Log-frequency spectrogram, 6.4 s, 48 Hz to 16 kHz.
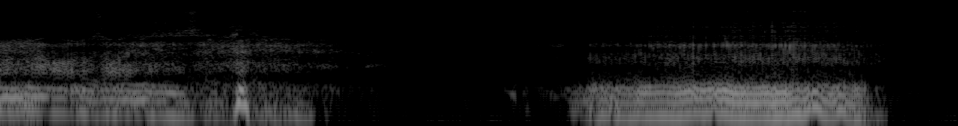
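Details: Cartoon sound effect from a 1988–1989 animated series of a character sleeping: two long, rumbling, rattling snores separated by a quiet pause; simulated snoring.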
